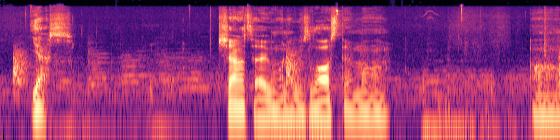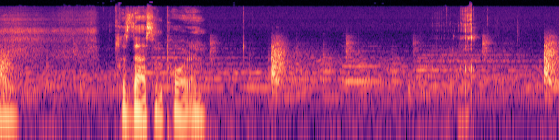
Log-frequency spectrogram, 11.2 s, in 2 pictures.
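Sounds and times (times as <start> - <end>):
speech: 0.3 - 0.8, 2.2 - 4.0, 5.3 - 5.9, 6.8 - 7.8
person slurping a drink: 10.0 - 10.4.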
